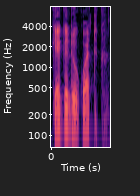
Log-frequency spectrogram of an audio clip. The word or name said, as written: gegnugwatg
